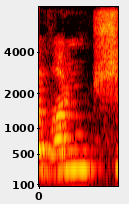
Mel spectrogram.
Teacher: अब वंश है, वंश श जो आ रहा है वो इसमें से नहीं है कोई भी वर्ण, लेकिन इसकी साउंड जो है वंश श जब हम बोल रहे हैं तो दांतों के पीछे से हवा बाहर को निकलती है, तब वो श निकलता है। तो यानी कि इसका जो अनुस्वार होगा वो भी दांतों के पीछे से टच होके आ रहा है, इसलिए वंश, तो न की साउंड आ रही है, इसलिए यहाँ पर भी आएगा वंश।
